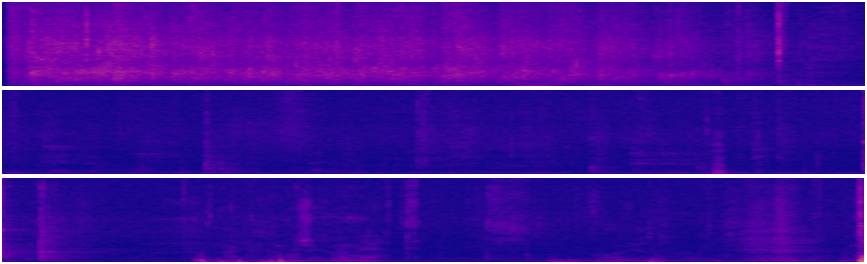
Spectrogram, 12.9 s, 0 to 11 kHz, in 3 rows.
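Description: A Synology conference audience in 2019 claps in a full burst of applause for about four seconds. It then drops to near silence with scattered small knocks and handling noises.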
